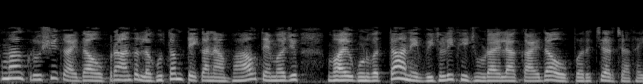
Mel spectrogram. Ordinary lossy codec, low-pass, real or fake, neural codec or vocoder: MP3, 24 kbps; 7.2 kHz; real; none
